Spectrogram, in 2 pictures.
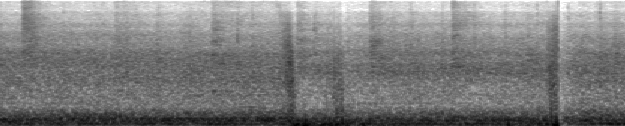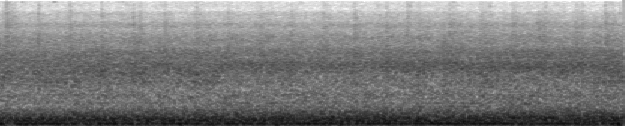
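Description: Steady low drone of a passenger train's diesel engine running at the platform. Sharp knocks come about two and a half seconds in and again, louder, just before the midpoint.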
